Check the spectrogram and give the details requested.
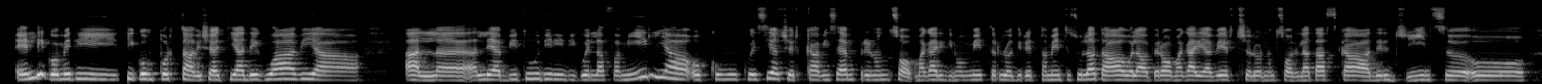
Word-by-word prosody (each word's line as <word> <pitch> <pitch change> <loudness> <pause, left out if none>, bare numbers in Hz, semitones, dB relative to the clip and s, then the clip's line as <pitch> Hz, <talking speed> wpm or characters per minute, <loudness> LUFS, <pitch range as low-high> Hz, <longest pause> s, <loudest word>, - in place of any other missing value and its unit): E 235 - +5
lì 470 - +7
come 240 +2 +6
ti 240 -3 -1
ti 260 - -2
comportavi? 245 -3 +3
Cioè, 215 -2 +2
ti 230 - -1
adeguavi 240 +3 +3
a 200 -2 -3 0.5
al 200 -2 +4
alle 200 +3 +2
abitudini 230 +2 -2
di 215 -1 -12
quella 215 0 0
famiglia, 255 - 0
o 220 0 0
comunque 235 0 -2
sia 255 +2 +2
cercavi 220 -3 -3
sempre, 230 -1 -1
non 215 +1 -6
so, 210 -5 -1
magari 215 +2 -1
di 200 - -12
non 205 0 -9
metterlo 220 0 -2
direttamente 215 +1 -5
sulla 235 +2 +1
tavola, 210 -3 +1
però 205 +1 -1
magari 200 0 0
avercelo, 210 +1 -2
non 200 0 -9
so, 195 -1 -3
nella 195 +2 -2
tasca 210 -1 0
del 205 +2 -2
jeans, 210 +2 -5
o 200 -1 -1
215 Hz, 155 wpm, -23 LUFS, 205-230 Hz, 0.5 s, lì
